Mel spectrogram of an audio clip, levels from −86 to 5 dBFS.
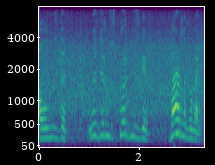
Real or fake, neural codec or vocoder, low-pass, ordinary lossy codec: real; none; 7.2 kHz; none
